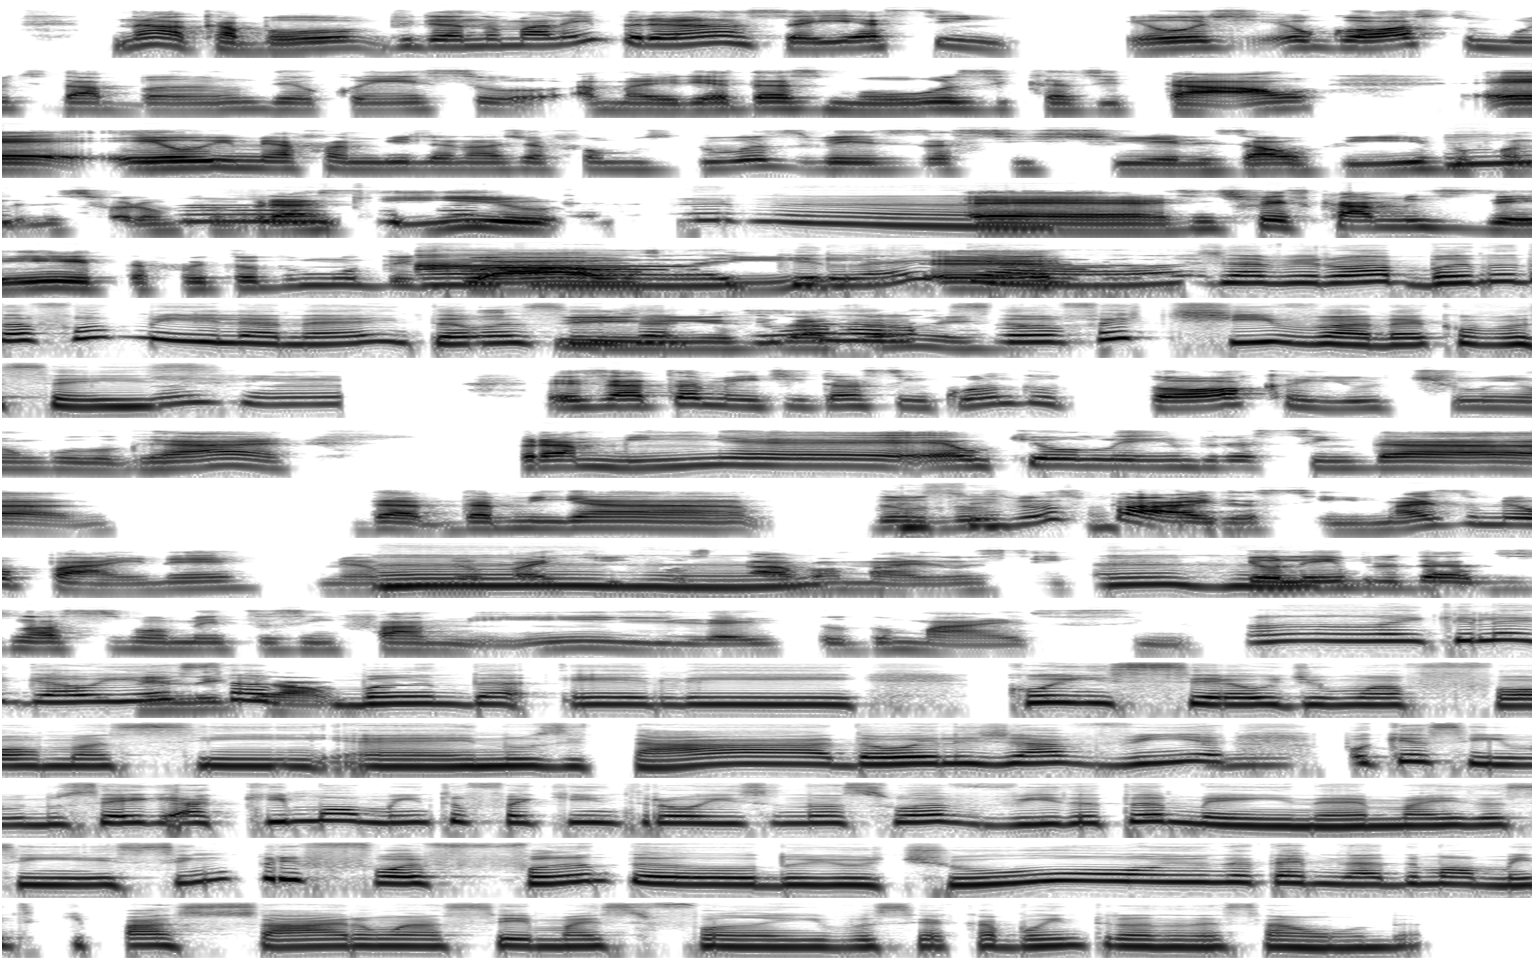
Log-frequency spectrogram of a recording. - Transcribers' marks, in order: other noise; tapping
- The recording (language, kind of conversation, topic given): Portuguese, podcast, Que música traz lembranças da sua família?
